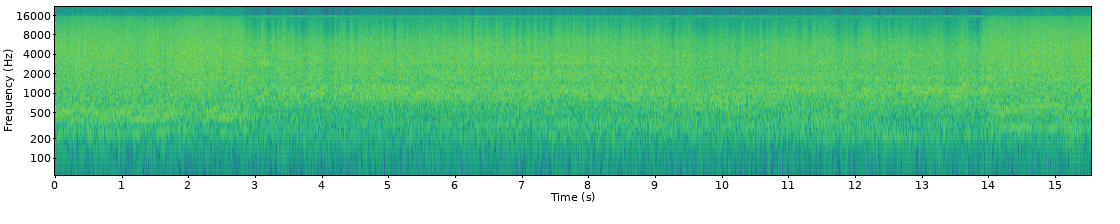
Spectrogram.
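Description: Rear tyres of a top fuel dragster spin and squeal in a burnout.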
